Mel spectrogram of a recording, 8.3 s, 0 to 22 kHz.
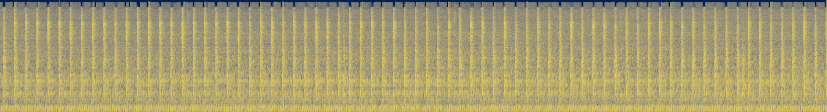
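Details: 2003 Infiniti I35 3.5L petrol V6 at 119,000 miles, startup and idle: steady even tapping about three beats a second; timing chain tensioner already replaced and exhaust checked, no codes; owner suspects precats, knock sensor or coil packs.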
